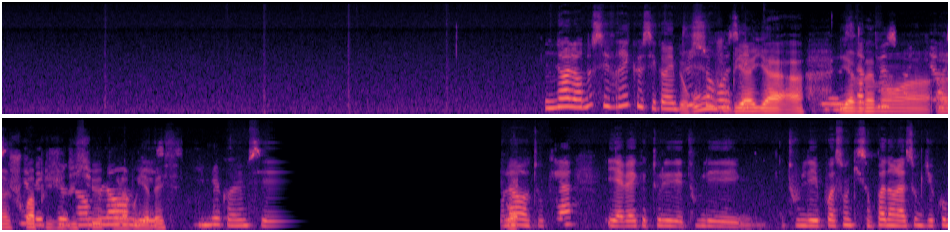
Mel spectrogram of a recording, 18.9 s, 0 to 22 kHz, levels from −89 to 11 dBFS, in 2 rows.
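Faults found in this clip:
Speech suppressed in double talk: dips at 8.04–8.56, 8.93–9.70, 9.89–10.24, 11.09–11.54, 14.96–15.08 s, up to about 30 dB. Likely echo canceller attenuating.

Long network dropout: 12.13–14.46 s, about 2.3 s lost. Concealment buzz fades into roughly 2 s of silence, then resumes later. Likely packet loss, unlike the brief partial dips.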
